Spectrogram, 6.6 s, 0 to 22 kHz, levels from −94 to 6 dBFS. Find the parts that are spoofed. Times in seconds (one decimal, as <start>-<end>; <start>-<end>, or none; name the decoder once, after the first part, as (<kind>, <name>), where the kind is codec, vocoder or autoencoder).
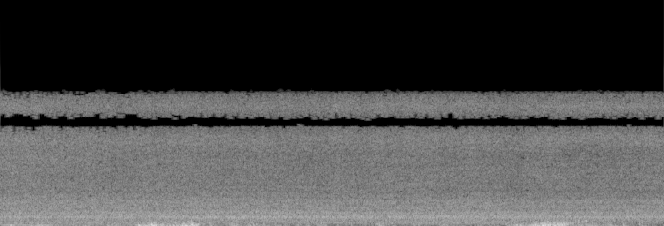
none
